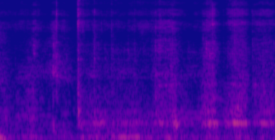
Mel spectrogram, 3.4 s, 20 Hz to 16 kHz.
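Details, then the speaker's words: Hermes 3000 typewriter: rough, rasping scrapes as the carriage is pushed, on one side only, and the carriage won't travel to the end. The carriage was seated incorrectly on its rails and was fixed by removing and reinstalling it. "It's one of my favorite typewriters, and we have an issue with the carriage. The carriage seems to make grinding sounds, and that's never good."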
